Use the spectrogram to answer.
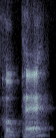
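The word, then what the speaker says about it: Popé: Then in 1680, a man named Pope, it's going to be spelled like Pope, but it's pronounced Pope, who is a cultural and religious leader for the Acoma and Pueblo Native Americans, organizes a revolt against the Spanish.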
